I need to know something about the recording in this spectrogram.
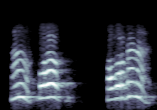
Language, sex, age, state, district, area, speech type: Odia, female, 45-60, Odisha, Sambalpur, rural, conversation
